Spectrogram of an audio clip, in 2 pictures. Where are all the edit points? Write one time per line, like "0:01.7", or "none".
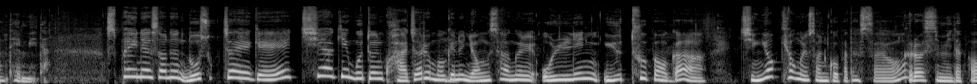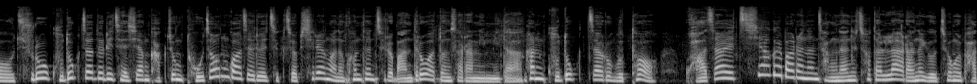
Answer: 0:09.6
0:15.0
